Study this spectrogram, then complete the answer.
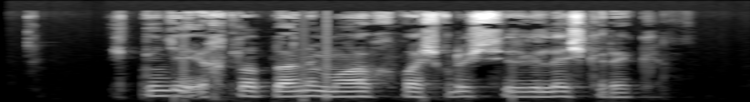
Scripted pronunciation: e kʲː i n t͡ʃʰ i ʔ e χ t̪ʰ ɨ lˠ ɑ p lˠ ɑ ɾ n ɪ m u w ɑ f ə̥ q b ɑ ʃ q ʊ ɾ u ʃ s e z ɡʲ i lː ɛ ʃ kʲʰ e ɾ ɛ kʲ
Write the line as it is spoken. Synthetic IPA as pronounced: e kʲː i n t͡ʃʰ i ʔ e χ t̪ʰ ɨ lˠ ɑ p lˠ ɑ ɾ n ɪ m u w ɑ f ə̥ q b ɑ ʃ q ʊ ɾ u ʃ s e z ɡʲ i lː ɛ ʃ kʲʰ e ɾ ɛ kʲ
